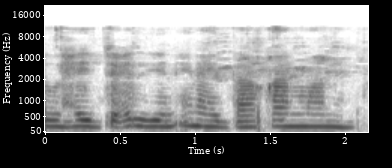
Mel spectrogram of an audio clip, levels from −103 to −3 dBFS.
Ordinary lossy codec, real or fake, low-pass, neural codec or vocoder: AAC, 32 kbps; real; 10.8 kHz; none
